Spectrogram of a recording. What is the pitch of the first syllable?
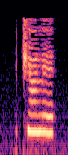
high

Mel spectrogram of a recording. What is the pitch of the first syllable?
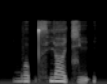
high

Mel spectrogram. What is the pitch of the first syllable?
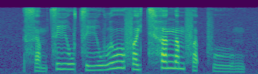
low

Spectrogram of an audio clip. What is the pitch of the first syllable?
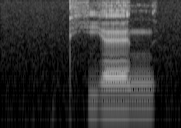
high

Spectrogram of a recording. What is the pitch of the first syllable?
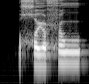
low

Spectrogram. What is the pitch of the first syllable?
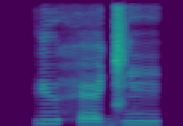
high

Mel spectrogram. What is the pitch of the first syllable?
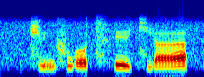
low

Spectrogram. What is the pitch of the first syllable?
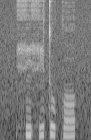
low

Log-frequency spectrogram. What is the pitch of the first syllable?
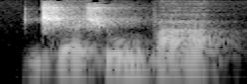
low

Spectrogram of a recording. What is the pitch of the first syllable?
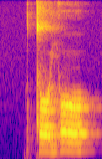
low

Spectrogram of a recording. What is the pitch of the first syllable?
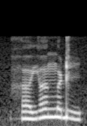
low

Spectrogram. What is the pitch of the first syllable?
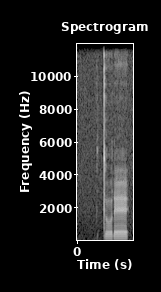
high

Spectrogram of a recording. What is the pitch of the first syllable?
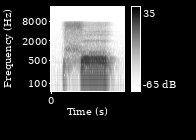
high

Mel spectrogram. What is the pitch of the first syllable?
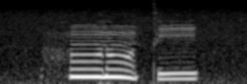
high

